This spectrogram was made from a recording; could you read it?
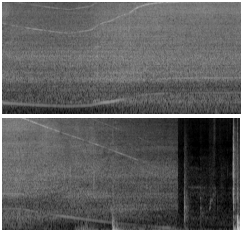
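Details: Old angle grinder after its miswired plug was rewired properly: a high whine climbs, holds a steady pitch at full speed, then falls away as it coasts down; runs normally.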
